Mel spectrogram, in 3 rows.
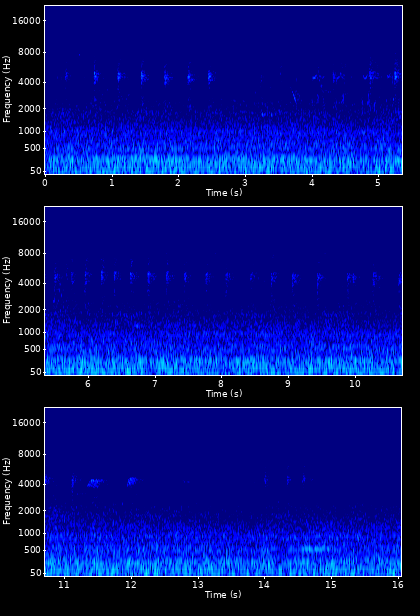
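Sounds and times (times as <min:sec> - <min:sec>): low steady hum: 0:00.0 - 0:16.0
small bird chirping: 0:00.2 - 0:12.9.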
